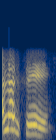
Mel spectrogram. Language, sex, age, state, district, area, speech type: Hindi, female, 45-60, Bihar, Samastipur, rural, conversation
